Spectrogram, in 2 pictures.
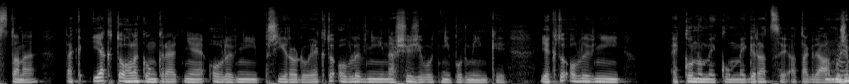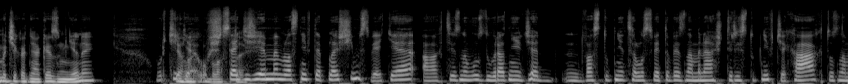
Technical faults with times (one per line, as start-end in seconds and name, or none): none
